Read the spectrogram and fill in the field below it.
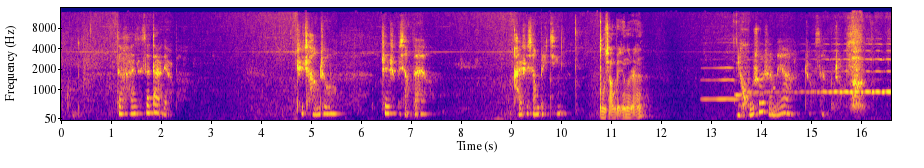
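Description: A young woman speaks softly and calmly nearby.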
